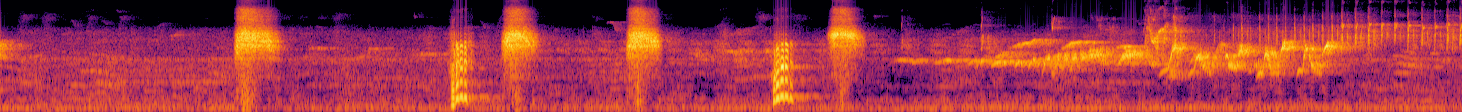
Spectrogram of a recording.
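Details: During morning sunning, several sharp hissing shushes and a few harsh chattering notes come first, then a white-rumped shama launches into a rapid, varied warbling song of bright whistles.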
